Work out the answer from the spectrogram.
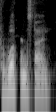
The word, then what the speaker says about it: Wolfenstein: It's actually pronounced Wolfenstein.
